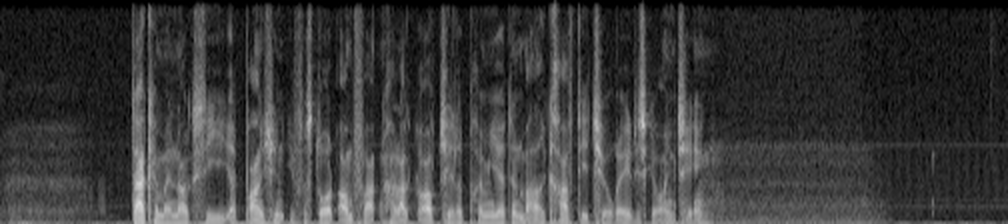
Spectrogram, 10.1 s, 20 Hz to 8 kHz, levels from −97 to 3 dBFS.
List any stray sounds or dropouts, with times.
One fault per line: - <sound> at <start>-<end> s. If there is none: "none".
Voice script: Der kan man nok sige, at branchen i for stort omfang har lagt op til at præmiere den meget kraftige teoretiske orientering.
none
